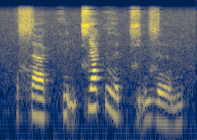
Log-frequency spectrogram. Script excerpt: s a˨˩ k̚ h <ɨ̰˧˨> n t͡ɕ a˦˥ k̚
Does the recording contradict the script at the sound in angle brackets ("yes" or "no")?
no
